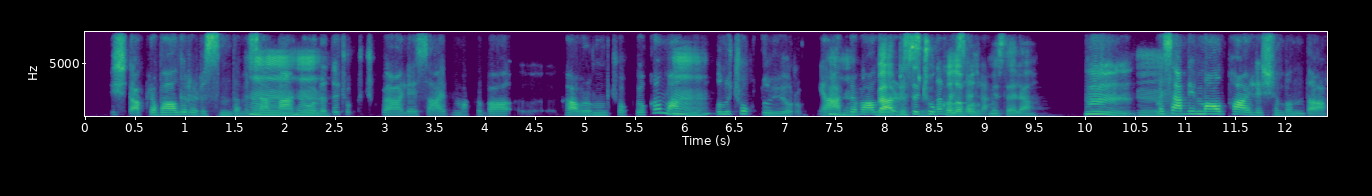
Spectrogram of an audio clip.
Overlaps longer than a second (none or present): present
